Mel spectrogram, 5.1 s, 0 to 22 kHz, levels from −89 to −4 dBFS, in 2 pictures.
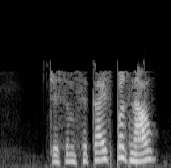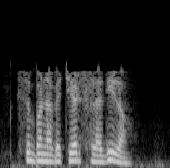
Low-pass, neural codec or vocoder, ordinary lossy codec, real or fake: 7.2 kHz; codec, 16 kHz, 4 kbps, X-Codec, WavLM features, trained on Multilingual LibriSpeech; AAC, 16 kbps; fake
